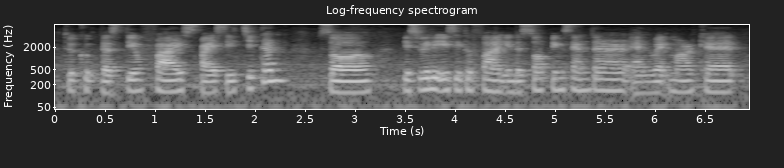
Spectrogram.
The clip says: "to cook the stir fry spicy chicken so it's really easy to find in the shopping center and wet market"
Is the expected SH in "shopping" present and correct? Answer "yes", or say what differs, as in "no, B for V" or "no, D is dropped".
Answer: no, S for SH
